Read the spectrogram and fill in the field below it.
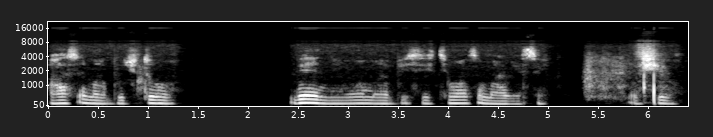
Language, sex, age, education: Yoruba, female, 30-45, tertiary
